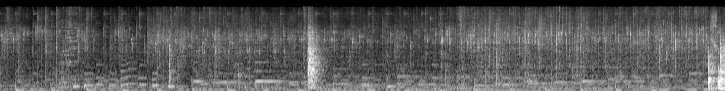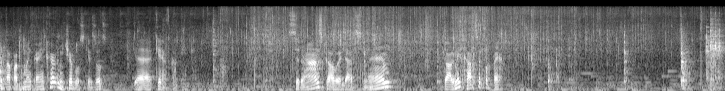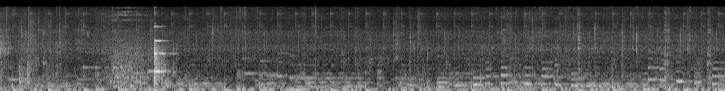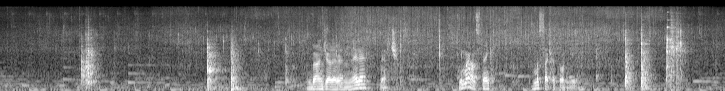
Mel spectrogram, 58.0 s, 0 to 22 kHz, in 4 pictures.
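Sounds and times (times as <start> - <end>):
food sizzling in a pan: 0.0 - 58.0
kitchen utensils knocking: 28.1 - 29.1, 32.1 - 32.6, 45.1 - 45.5, 56.0 - 57.3.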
